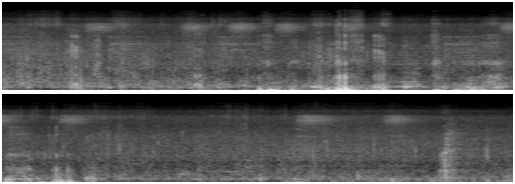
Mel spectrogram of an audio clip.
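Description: Pigs grunting and snorting in a pigsty in Sa Pa, northern Vietnam, scattered irregular grunts at moderate distance with low background noise.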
